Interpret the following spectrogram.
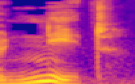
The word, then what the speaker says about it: knit: been a fluke so knit like other words starting with KN n has a silent k such as knife or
